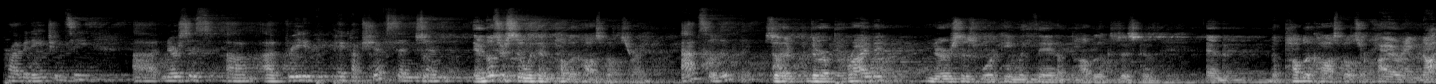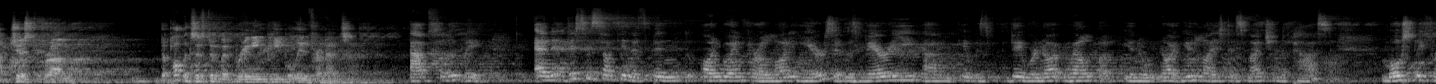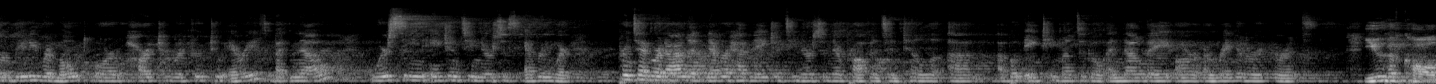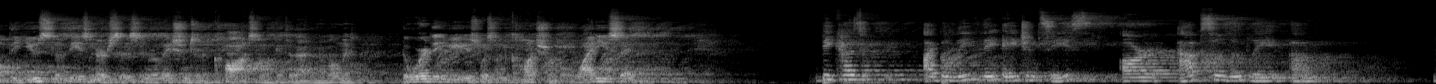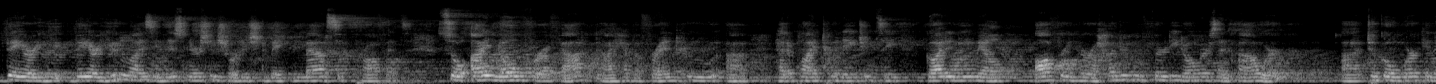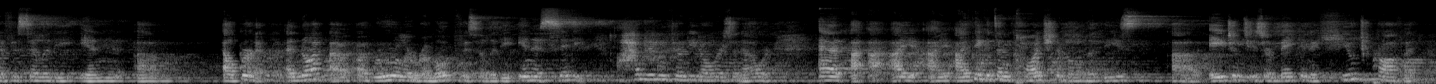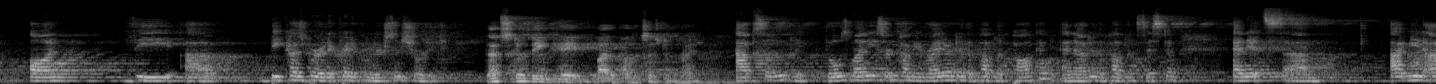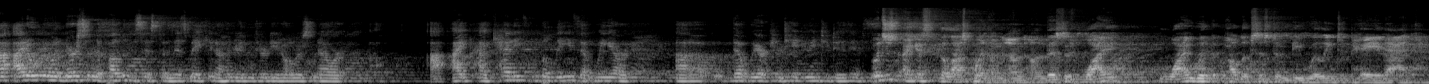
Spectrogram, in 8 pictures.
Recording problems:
off-mic speech; far
room echo; noticeable; dies away in 2.1 s

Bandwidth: 14.5 kHz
